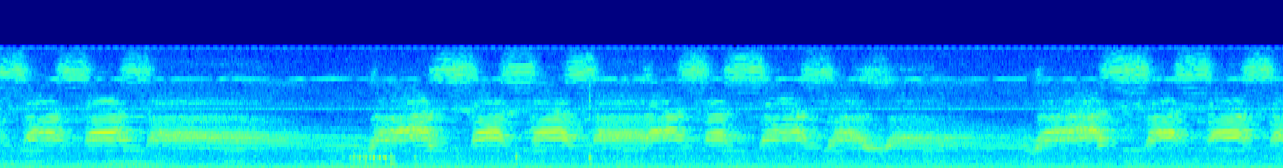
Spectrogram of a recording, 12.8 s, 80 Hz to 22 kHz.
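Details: Minmin cicada song recorded 24 July 2016, summer: bursts of rhythmic, shrill pulsed buzzing repeated about once a second, pausing briefly midway then resuming strongly, with a soft short chirp from another caller near the middle.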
